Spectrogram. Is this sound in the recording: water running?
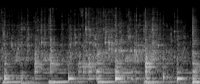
yes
